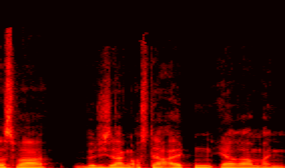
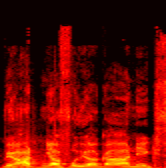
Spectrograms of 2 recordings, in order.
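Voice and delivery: put-on grumpy old man; 7 semitones higher, 7 dB louder than usual. Mock old-timer complaint.

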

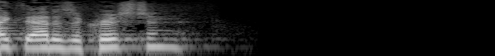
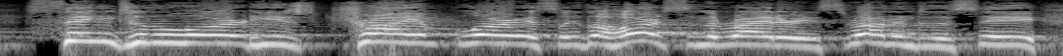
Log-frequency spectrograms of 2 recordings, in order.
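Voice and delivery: jubilant proclamation; 9 semitones higher, 4 dB louder than usual. Retold or imitated. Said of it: "Miriam sang".

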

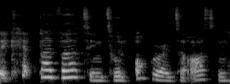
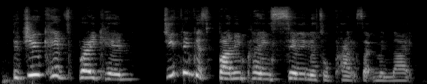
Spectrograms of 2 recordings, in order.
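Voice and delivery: exclaiming; 3 semitones higher, 8 dB louder than usual. A narrator's reading. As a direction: tell off the pranksters. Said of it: "she exclaimed".

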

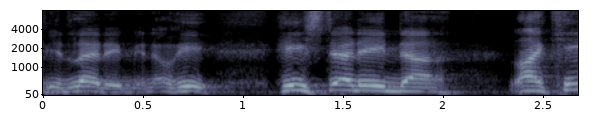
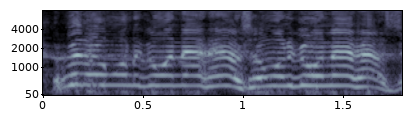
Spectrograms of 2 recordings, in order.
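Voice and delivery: higher pitched pleading little imp; little devil begging the boss, higher and whiny; whining little devil; 10 semitones higher, 4 dB louder, faster than usual. Retold or imitated. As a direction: whine to be let in the house. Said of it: "He said".

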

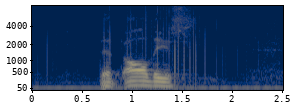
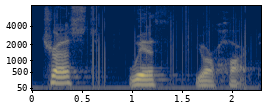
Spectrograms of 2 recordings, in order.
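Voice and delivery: "Trust with your heart" slowly, each word weighted; slow deliberate verse reading; slow emphatic reading; 2 semitones higher, 3 dB louder, much slower than usual. Shown as a demonstration. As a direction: draw out every word. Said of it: "emphasis on every single word".

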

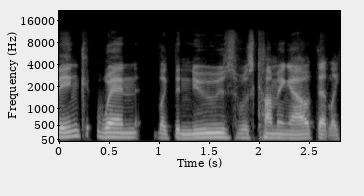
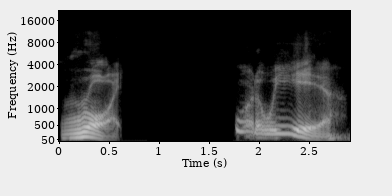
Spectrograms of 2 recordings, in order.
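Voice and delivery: put-on terrible British accent; 2 semitones higher, 3 dB louder, slower than usual. Bobby arriving with his partner, terrible British accent. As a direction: play a badly faked British copper. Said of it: "do my terrible British accent".

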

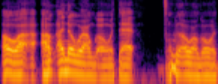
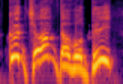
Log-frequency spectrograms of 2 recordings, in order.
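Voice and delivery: high, strained cartoon voice; excitable schemer rallying a pal; cartoon schemer impression; 9 semitones higher, 4 dB louder than usual. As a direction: call it out high in a hammed-up cartoon voice. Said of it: "I'm too hoarse".

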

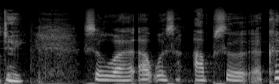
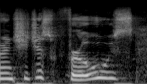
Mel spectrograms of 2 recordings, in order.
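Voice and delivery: ordinary talk, nothing marked

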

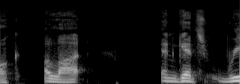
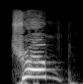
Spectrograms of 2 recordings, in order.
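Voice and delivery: very high, booming imitated holler; one-word scream; 13 semitones higher, 10 dB louder than usual. Retelling a man shouting across a parking lot, screamed. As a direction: belt out one word like the stranger. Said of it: "he just screamed".

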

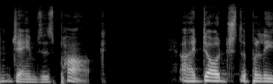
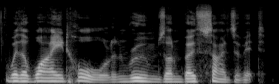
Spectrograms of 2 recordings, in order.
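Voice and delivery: ordinary delivery, nothing marked

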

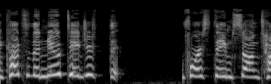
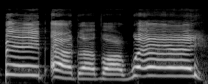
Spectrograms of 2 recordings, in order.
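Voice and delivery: louder call with very long last word; 3 semitones higher, 5 dB louder, much slower than usual. Retold or imitated. Helpers clearing a path for hero, drawn-out call. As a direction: honk it, drawing the ending right out.

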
